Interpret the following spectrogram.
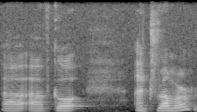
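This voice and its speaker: A man's voice: on the high side, steady tone, a little slow, a little mellow. A man, a musician guest chatting informally and with some swearing on a podcast. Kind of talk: casual podcast chat.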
